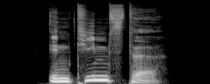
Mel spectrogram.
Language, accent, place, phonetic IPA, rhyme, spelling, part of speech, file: German, Germany, Berlin, [ɪnˈtiːmstə], -iːmstə, intimste, adjective, De-intimste.ogg
- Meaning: inflection of intim: 1. strong/mixed nominative/accusative feminine singular superlative degree 2. strong nominative/accusative plural superlative degree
